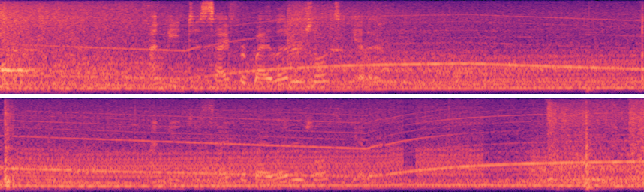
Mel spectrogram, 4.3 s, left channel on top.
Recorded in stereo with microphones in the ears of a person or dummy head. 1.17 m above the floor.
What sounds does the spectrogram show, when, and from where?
1.0 s a man speaking: 65° left (ahead or behind)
